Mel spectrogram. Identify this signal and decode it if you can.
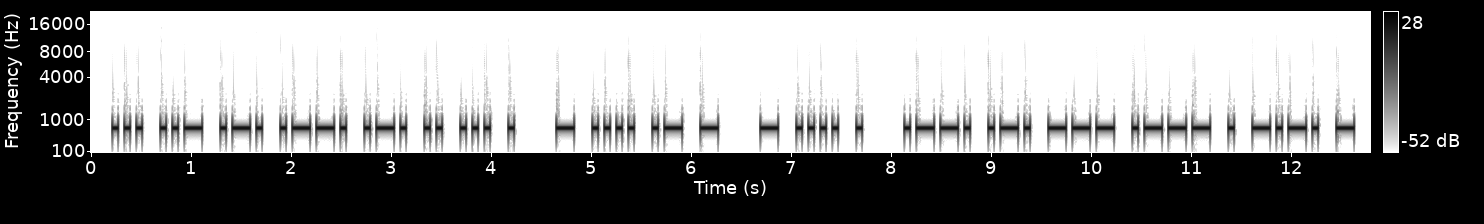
Morse code, heard as a keyed tone, about 20 wpm, 700 Hz. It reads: SURPRISE THAT THE PROJECT
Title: Sentences with 9-Word Phrases - Spoken Beginning - 20wpm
